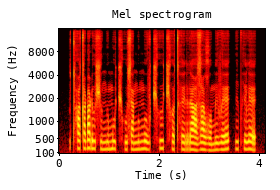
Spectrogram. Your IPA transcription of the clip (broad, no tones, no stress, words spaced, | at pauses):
tʰutˤiɽʌ ɽɯ ʃɯŋɯmu t͡ʃʰusaŋuŋov t͡ʃʰɯ t͡ʃʰʌtʰɛrae̯ zˤi ʁʷemevɛ | ipʰelɛ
